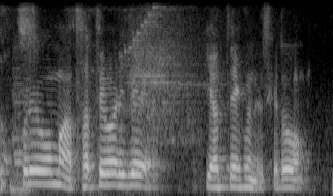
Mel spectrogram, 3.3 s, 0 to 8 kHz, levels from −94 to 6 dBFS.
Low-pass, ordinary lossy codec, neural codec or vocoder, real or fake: 7.2 kHz; Opus, 16 kbps; none; real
